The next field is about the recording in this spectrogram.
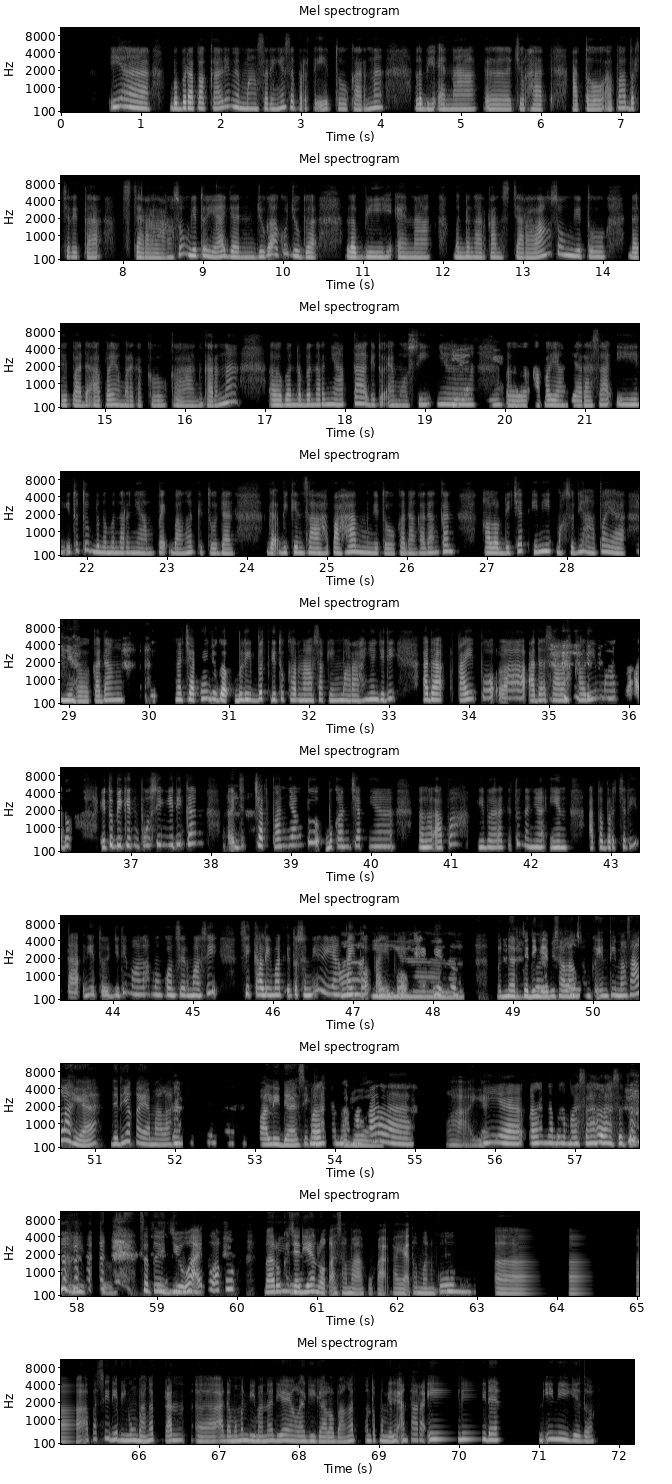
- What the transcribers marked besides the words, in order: in English: "chat"; laughing while speaking: "Iya"; in English: "nge-chat-nya"; chuckle; in English: "typo"; laugh; in English: "chat"; in English: "chat-nya"; in English: "typo-typo"; laughing while speaking: "kayak gitu"; laugh
- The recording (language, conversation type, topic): Indonesian, podcast, Apa bedanya mendengarkan seseorang untuk membantu mencari jalan keluar dan mendengarkan untuk memberi dukungan emosional?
